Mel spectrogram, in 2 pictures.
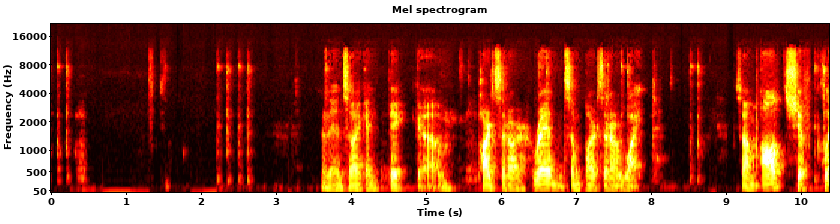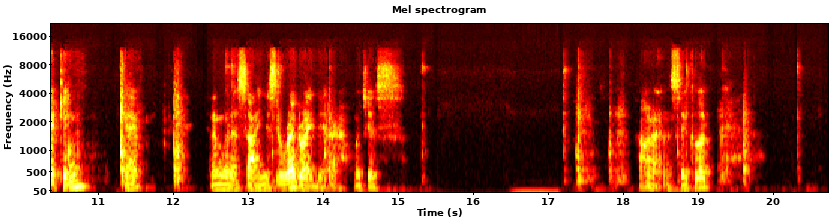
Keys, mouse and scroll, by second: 1.6 ctrl+r, 3.8 3, 6.7 click, 7.8 alt+click, 8.6 alt+shift+click, 10.3 alt+click, 12.9 click, 13.4 click, 15.4 click, 19.0 click.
